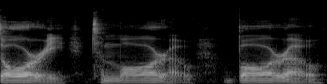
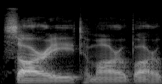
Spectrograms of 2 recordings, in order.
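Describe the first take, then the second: First: The words use a Canadian vowel, not 'ah'. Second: The words use the American 'ah' vowel. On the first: "But sometimes it's" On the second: "you'll hear ah, that pronunciation, the American pronunciation"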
